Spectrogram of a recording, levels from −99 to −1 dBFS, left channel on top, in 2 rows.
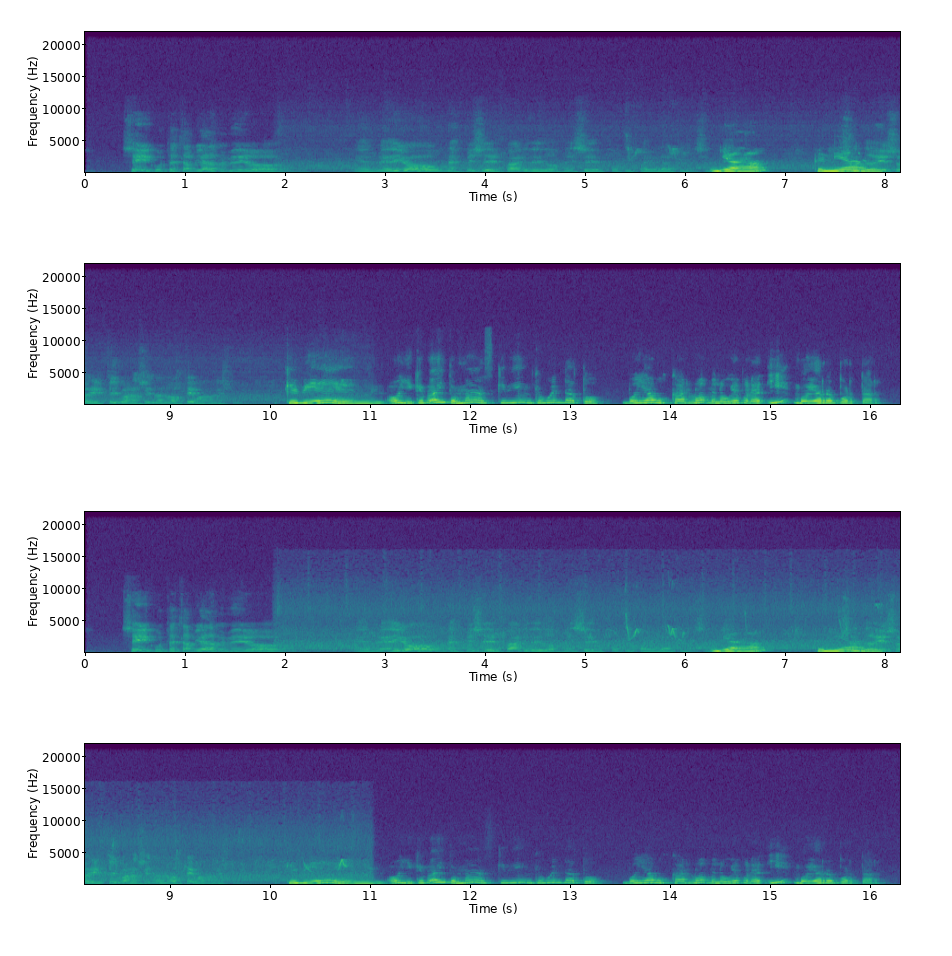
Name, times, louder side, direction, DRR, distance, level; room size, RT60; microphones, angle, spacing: voice 1, 0.4-2.2 2.7-6.5 7.4-9.7, equal, 30° right, 2.8 m, -39 dB
sound 1, 1.9-11.0, right 7 dB, 85° right, 0.8 m, -46 dB
voice 2, 6.2-6.8 7.3-8.0 10.2-16.1, left 4 dB, 40° left, 0.4 m, -25 dB
8.7 x 6.0 x 4.3 m
head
